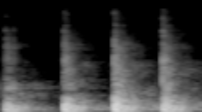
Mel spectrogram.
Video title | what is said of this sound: Hands-On DIY Solar Panel Course with Solar Wholesale! *EXCLUSIVE EVENT DISCOUNTS* | it's just Hollow right same thing you do on the sheetrock you just knock on it right you can hear the hollow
